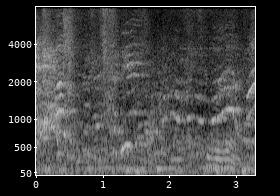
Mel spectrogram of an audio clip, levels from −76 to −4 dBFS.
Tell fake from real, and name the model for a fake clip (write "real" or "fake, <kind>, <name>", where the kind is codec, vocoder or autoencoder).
real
